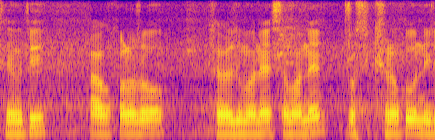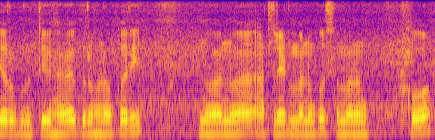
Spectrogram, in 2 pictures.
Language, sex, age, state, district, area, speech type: Odia, male, 30-45, Odisha, Subarnapur, urban, spontaneous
